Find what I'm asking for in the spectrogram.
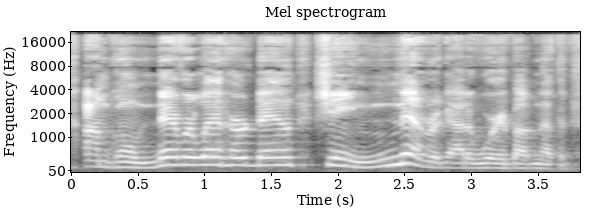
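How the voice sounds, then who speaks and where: Raising and projecting his voice, a man speaks with high pitch, an animated, bright, sharp tone, and lively intonation. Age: 60s. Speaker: real estate investor and coach. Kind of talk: motivational talk.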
